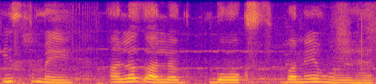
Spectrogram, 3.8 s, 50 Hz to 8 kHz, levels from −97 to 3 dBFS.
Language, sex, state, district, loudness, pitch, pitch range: Hindi, female, Punjab, Fazilka, -17 LUFS, 260 Hz, 245-290 Hz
